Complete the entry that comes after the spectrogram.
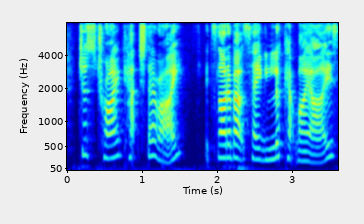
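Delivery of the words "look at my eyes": plain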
